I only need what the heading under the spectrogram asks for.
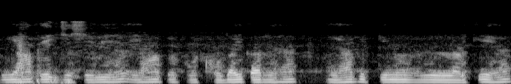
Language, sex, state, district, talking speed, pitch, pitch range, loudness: Hindi, male, Odisha, Sambalpur, 200 wpm, 110 Hz, 105-115 Hz, -17 LUFS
